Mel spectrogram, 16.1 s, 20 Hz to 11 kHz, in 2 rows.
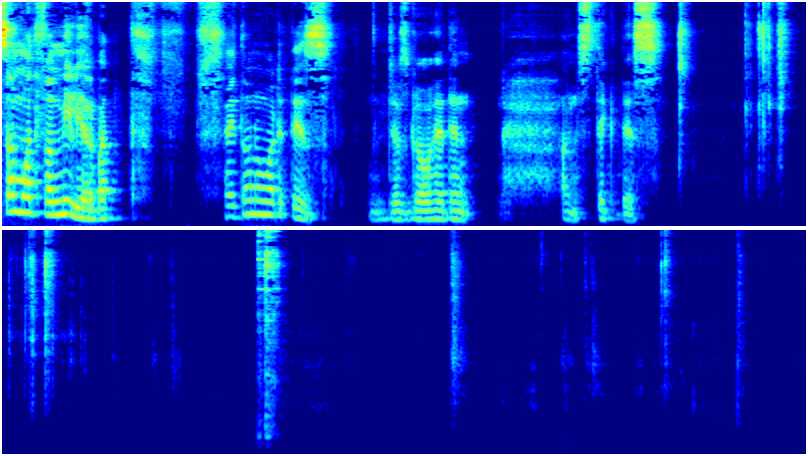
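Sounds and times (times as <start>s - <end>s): small phone parts clicking: 6.7s - 8.9s.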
